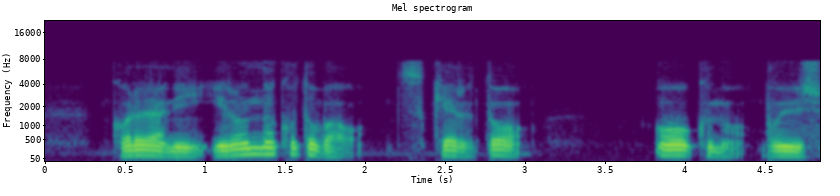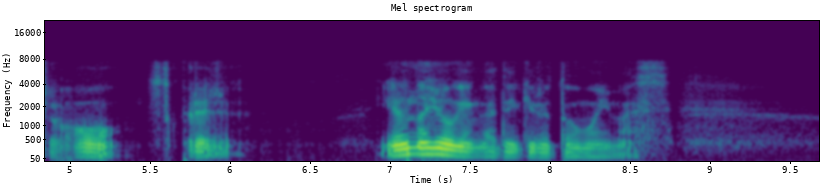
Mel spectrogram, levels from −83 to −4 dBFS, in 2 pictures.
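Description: Speech, carried over a call link with nothing above 8 kHz. From 4.84 to 6.62 s there is repeated packet loss, which gives a robotic sound. About twenty gaps, the longest 49 ms, are patched by stretching the last sound. Roughly 29% of that span is filled in, so it turns choppy. Then, from 7.08 to 7.12 s, comes a short concealed packet loss. About 20 ms of audio went missing. The receiver bridged it with continued sound, leaving a brief smear or wobble before the real signal returns.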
